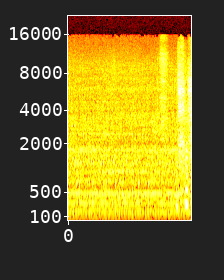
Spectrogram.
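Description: A boat's outboard motor idling steadily, an even running sound with no change in speed.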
